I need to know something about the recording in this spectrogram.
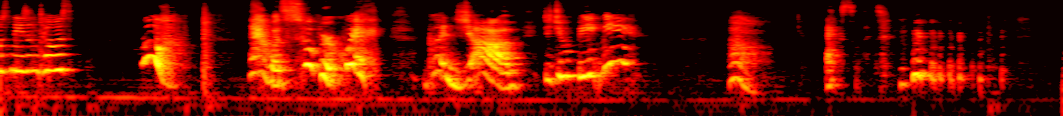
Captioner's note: sighs; laughs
